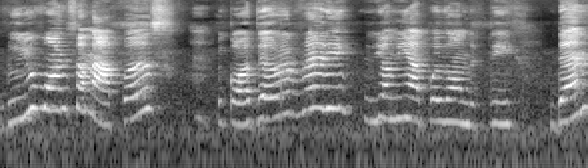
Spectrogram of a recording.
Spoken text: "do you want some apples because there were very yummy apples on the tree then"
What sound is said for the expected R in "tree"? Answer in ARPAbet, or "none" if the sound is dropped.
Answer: none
